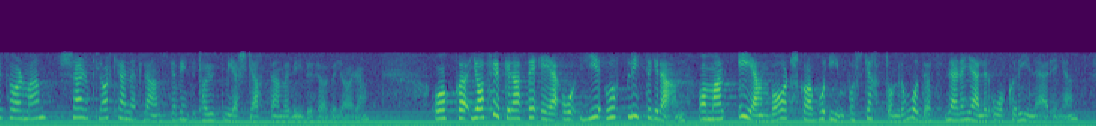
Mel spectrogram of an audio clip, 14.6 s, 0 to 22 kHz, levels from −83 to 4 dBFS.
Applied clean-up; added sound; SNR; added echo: none; none; none; none.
